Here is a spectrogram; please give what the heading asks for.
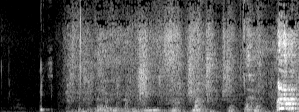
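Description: Dogs barking and yipping in a busy, overlapping burst, with whimpery vocalizations mixed in and a louder, sharper outburst near the end.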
